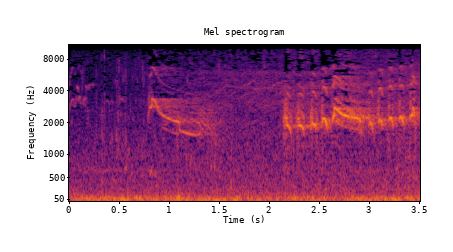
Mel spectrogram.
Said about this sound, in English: And there's the whistling kite. It's come. Did you hear that?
